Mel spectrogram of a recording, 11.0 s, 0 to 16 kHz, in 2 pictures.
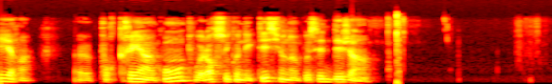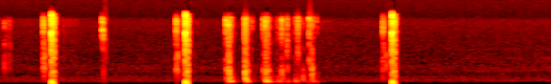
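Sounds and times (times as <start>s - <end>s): mouse clicks: 9.3s - 9.6s.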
